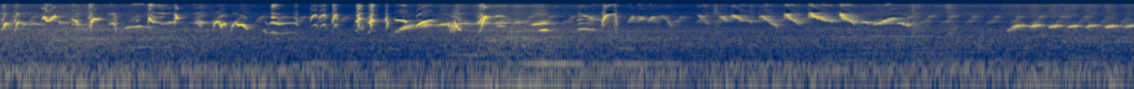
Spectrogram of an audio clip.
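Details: Lively captive white-eye whose song serves as a lure to start other birds singing: loose, irregular high chirps and short twittered phrases spread throughout, with steady low rumbling noise beneath.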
